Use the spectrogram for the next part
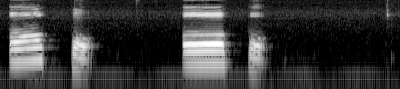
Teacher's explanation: Sometimes I think of it like having a ball in your mouth. Your tongue gets kind of pushed back and down a little bit and the inside of your mouth is open and wide.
